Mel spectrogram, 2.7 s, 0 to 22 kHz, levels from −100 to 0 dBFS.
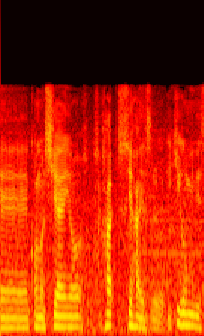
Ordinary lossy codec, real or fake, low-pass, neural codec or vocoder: none; real; none; none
